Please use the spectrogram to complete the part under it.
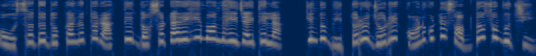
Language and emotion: Odia, fearful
